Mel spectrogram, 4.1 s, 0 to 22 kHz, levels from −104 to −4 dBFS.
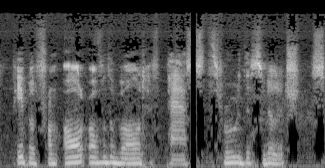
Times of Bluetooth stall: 2.38-2.46

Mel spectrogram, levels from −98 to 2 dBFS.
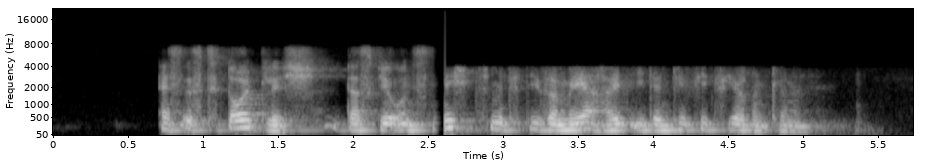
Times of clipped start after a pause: none

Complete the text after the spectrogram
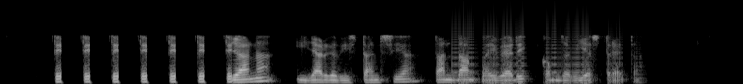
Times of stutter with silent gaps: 0.61-2.32

